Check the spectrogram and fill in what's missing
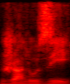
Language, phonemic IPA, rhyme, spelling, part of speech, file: German, /ˌʒaluˈziː/, -iː, Jalousie, noun, De-Jalousie.ogg
- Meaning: roller blind, window blind, Venetian blind (indoor blind consisting of parallel stripes or slats)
